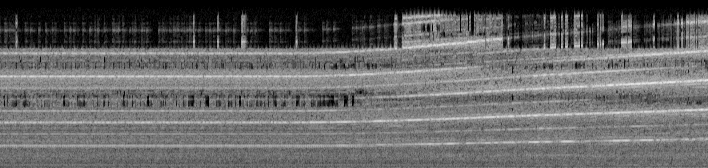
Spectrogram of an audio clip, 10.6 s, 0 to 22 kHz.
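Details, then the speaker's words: Candy Grand O Vita GV139D3 street-find washing machine (9 kg) on the 14-minute rapid test wash: steady hum with a clean motor whine rising smoothly as the drum enters final spin, no knocking or wobble; normal spin ramp-up. "That sounds like its final spin now. It's getting there."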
